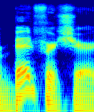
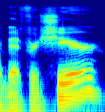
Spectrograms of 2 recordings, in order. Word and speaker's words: Bedfordshire: Often people closer to London or those speaking receive pronunciation tend to use the Shire sound rhyming with fire. People in the regions themselves often prefer the Shire sound rhyming with fear.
